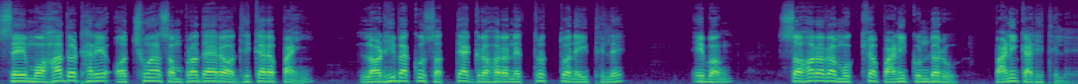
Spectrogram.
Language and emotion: Odia, neutral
